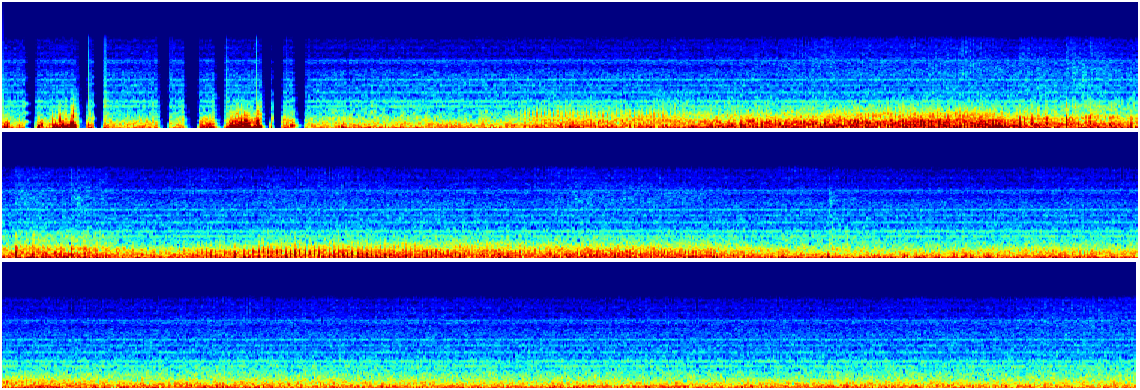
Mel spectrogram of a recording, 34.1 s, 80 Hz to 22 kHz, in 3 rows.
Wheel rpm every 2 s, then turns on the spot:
0, 0, 0, 0, 0, 0, 0, 0, 0, 0, 0, 0, 0, 0, 0, 0, 0.
none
